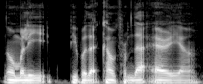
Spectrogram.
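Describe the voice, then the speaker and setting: A man's voice: low voice, completely flat delivery, quick pace, a little mellow, slight background noise. A man hosting a podcast, talking thoughtfully in a rambling, casual way with many fillers. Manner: thoughtful, rambling, lots of "you know". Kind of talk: casual chat.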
